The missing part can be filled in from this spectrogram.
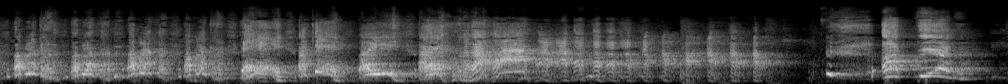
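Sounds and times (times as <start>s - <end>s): man laughing: 0.0s - 9.0s.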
